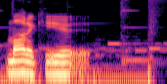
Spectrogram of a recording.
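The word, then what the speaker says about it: Monika: And it's it sounds like you already know Monarchy. Did I pronounce that one right?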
